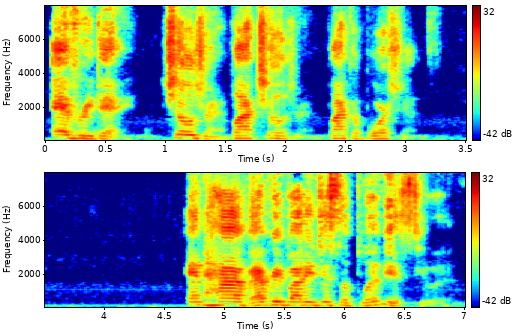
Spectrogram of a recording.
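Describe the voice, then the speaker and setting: A man's voice: high-pitched, fairly even intonation, normal speed, bright, forceful tone, a little hiss or hum, rough recording. A man who hosts a podcast, making his points emphatically in a casual discussion. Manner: emphatic, argumentative. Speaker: podcaster guest.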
